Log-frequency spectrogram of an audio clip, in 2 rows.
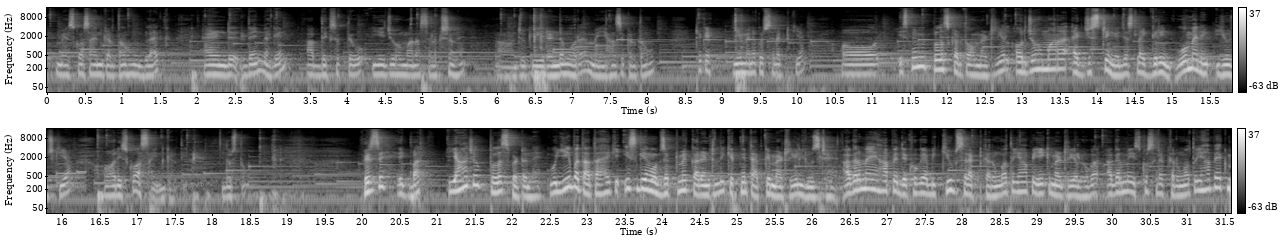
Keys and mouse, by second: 0.0-1.9 drag, 2.2-4.1 drag, 5.0-6.4 drag, 6.5-9.2 drag, 6.5 space, 9.2 space, 11.6 click, 12.7-14.6 drag, 16.5-19.1 drag, 18.7 Tab, 25.2-27.1 drag, 25.7-27.1 middle drag, 28.0-29.8 drag, 29.8-31.5 drag.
